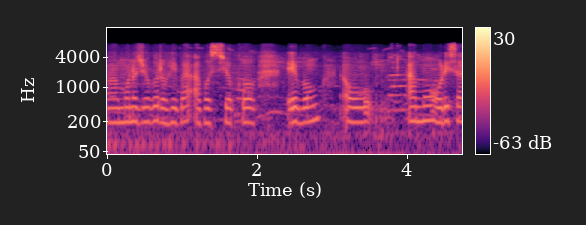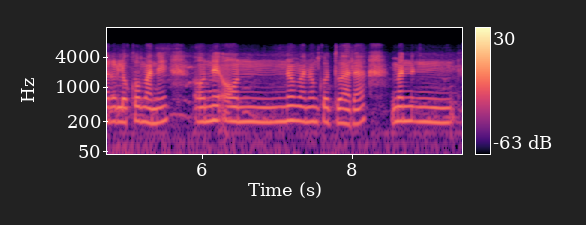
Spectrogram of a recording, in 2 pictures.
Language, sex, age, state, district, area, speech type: Odia, female, 18-30, Odisha, Koraput, urban, spontaneous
